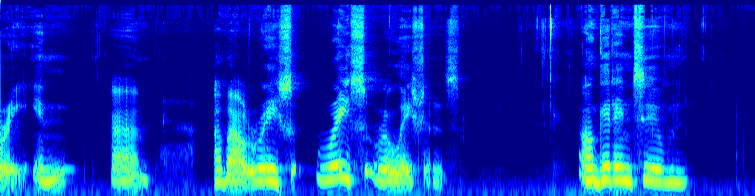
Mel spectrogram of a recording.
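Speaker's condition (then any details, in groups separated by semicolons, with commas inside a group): Cerebral palsy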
